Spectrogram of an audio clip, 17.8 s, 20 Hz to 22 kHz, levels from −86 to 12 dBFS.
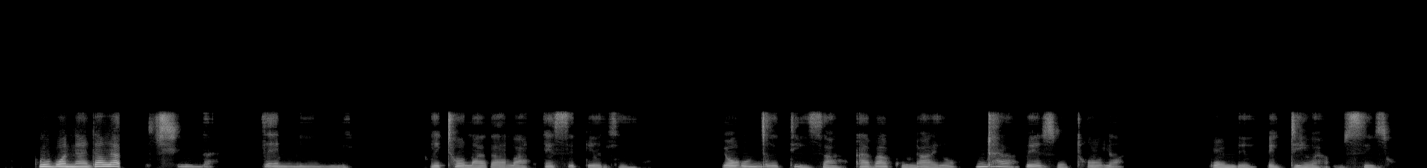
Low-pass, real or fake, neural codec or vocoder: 7.2 kHz; fake; codec, 16 kHz, 1 kbps, FunCodec, trained on LibriTTS, 50 frames a second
